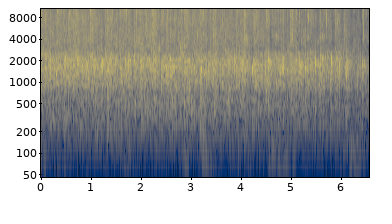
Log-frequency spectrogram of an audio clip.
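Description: Sustained audience applause, a dense, steady wash of many hands clapping at even loudness for several seconds, with no voices standing out above it.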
